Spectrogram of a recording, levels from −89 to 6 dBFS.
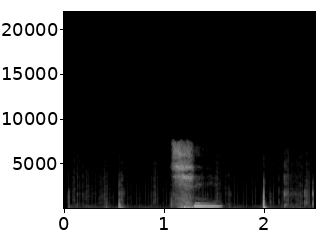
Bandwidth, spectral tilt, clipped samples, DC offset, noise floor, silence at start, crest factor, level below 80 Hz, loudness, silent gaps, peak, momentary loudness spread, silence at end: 7.6 kHz; -5 dB/octave; under 0.1%; under 0.1%; -65 dBFS; 0.55 s; 26 dB; -52 dBFS; -37 LUFS; none; -14 dBFS; 22 LU; 0.1 s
